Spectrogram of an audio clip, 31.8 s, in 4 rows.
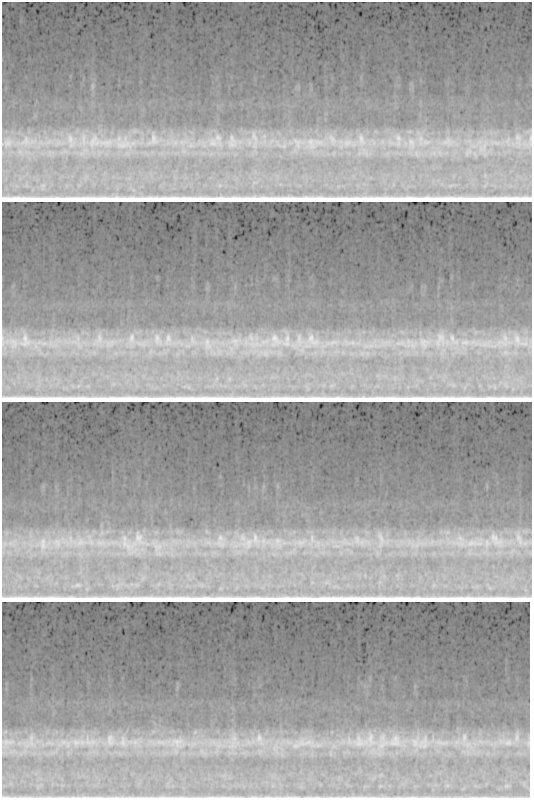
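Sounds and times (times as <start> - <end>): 
insects calling in a high drone with chirps: 0.0 - 31.7.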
